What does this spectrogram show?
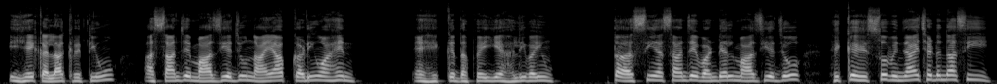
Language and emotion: Sindhi, fearful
